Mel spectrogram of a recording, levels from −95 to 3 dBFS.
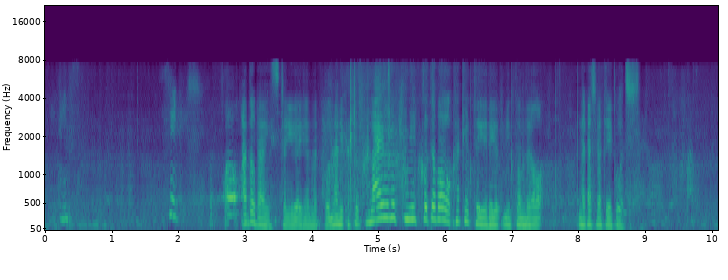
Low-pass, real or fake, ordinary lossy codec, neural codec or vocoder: none; fake; none; codec, 16 kHz, 1 kbps, FreqCodec, smaller model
